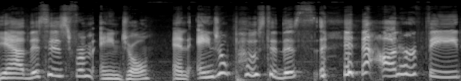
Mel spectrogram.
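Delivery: talking through giggles. Speaker explaining who posted a story, laughing while talking. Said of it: "Why are you laughing?".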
